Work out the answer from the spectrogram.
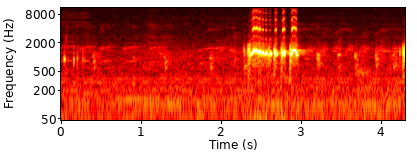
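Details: Local zebra dove song, used to lure other doves: mostly quiet scattered soft notes, with one loud burst of rapid rolling coos in the middle and another starting at the very end.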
